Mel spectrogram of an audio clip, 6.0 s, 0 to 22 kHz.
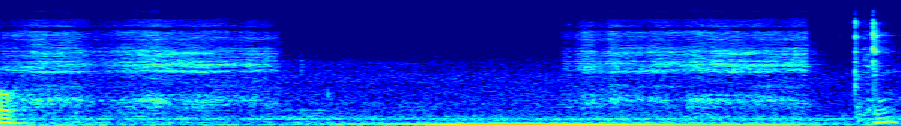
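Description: Ridge reamer's carbide blade scraping the ring ridge at the top of a Fiat 124 cylinder bore as it is turned with a wrench: two stretches of rasping scrape, broken about two seconds in by a pause that carries a dull low rumble. A few sharp metal clicks near the end.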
